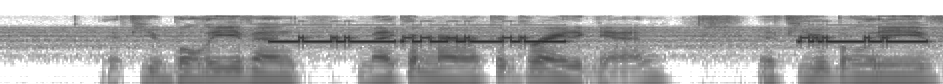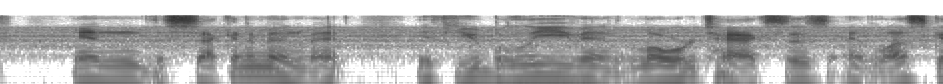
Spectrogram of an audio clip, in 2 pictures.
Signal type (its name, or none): TTY/TDD text telephone tones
